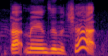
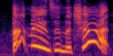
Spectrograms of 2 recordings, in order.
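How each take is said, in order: First: Said in the usual way. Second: Much higher and much louder, thrilled; Batman's in the chat squealed with glee; delighted squeal. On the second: Real, not acted. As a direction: announce it like big news. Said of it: "repeats excitedly".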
